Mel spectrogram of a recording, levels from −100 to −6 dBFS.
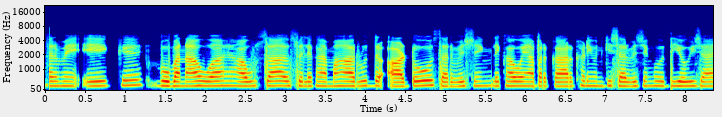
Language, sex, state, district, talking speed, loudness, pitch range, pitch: Hindi, female, Maharashtra, Aurangabad, 180 wpm, -25 LUFS, 205-215 Hz, 210 Hz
